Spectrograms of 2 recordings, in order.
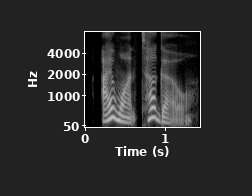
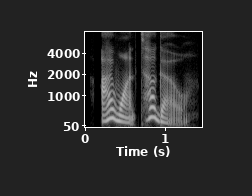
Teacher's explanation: Make the word to very small and weak. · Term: ghost version of to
